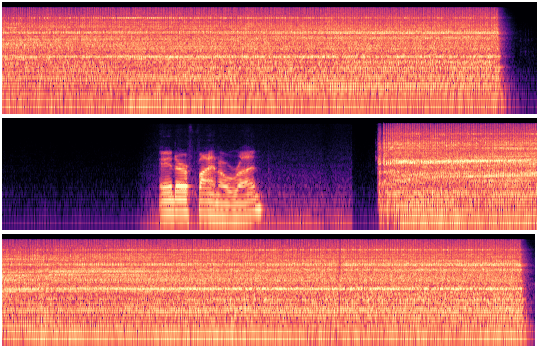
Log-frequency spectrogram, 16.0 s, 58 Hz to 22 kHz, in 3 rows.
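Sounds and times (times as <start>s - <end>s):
impact wrench running: 0.0s - 5.1s, 9.1s - 16.0s.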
